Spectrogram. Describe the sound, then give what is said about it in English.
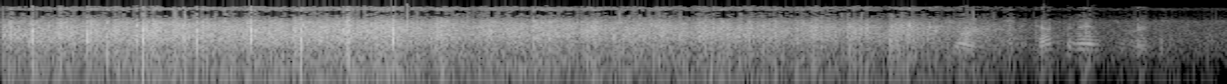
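A conference audience applauds a panel of speakers, a dense patter of clapping that holds steady for several seconds and then thins and dies away toward the end. “let's give the panelists a hand and move on to the next.”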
